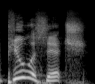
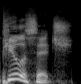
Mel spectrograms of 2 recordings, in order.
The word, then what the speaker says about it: Pulisic: Shout out to Christian Pulisic.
